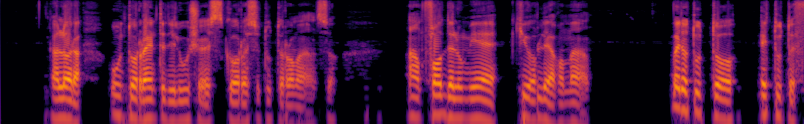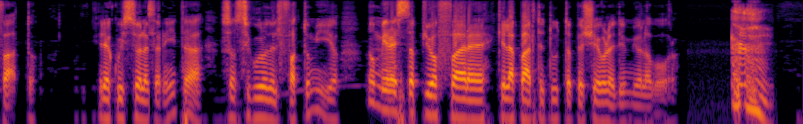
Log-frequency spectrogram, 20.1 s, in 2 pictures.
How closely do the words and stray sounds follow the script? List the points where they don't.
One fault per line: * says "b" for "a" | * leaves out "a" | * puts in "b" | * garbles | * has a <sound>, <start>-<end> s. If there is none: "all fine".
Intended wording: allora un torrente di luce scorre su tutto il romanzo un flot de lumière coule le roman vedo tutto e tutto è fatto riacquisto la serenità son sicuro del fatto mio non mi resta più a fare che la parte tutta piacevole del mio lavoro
* has a throat clearing, 19.2-19.7 s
